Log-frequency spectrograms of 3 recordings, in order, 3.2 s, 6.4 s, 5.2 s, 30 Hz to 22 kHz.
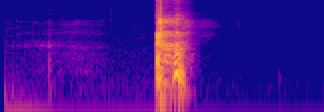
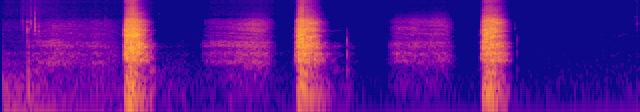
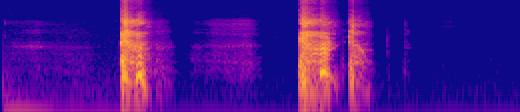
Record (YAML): cough_length: 3.2 s
cough_amplitude: 32768
cough_signal_mean_std_ratio: 0.22
exhalation_length: 6.4 s
exhalation_amplitude: 32768
exhalation_signal_mean_std_ratio: 0.25
three_cough_length: 5.2 s
three_cough_amplitude: 32768
three_cough_signal_mean_std_ratio: 0.26
survey_phase: beta (2021-08-13 to 2022-03-07)
age: 18-44
gender: Male
wearing_mask: 'No'
symptom_none: true
smoker_status: Ex-smoker
respiratory_condition_asthma: false
respiratory_condition_other: false
recruitment_source: REACT
submission_delay: 3 days
covid_test_result: Negative
covid_test_method: RT-qPCR
influenza_a_test_result: Unknown/Void
influenza_b_test_result: Unknown/Void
